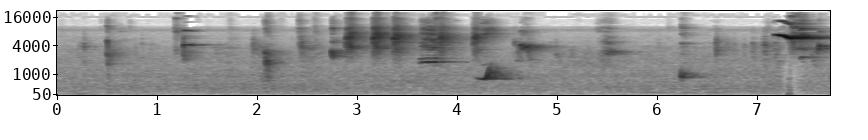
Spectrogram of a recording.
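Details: An African grey parrot makes a rapid string of clicks and short chirps, then a few isolated whistles, one rising quickly, and finishes with a loud high, squeaky whistle.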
